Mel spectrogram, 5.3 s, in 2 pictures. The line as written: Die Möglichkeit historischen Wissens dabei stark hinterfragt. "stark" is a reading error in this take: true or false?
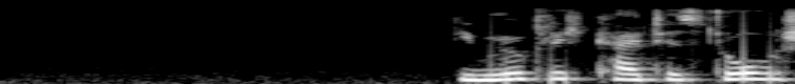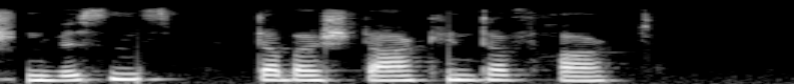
false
